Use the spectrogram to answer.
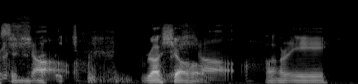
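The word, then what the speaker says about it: Rishaal: Rashal. Rashal. R-A. Okay. It's R-I. It's R-I-S-H-A-A-L. I typed it just above if you look in Discord.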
